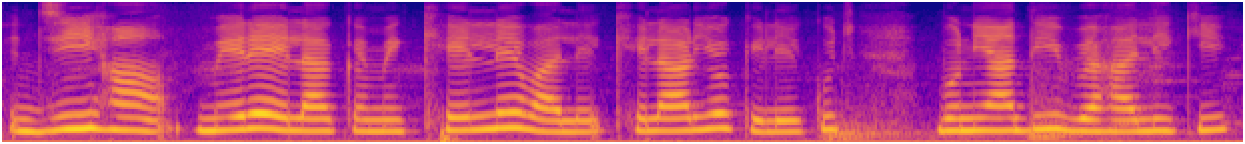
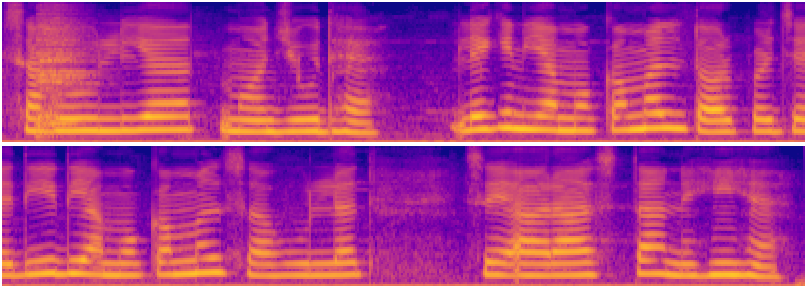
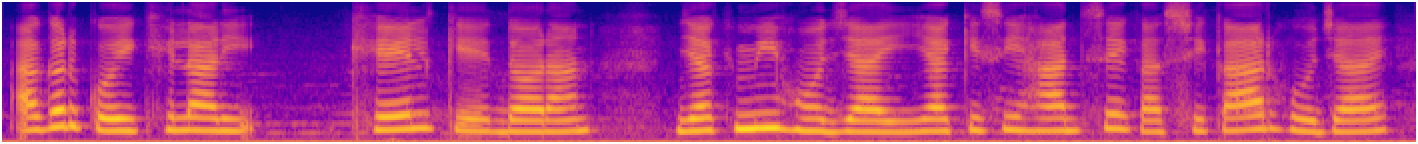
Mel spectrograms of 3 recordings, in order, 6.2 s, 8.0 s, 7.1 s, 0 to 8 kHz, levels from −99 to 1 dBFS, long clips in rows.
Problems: none marked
